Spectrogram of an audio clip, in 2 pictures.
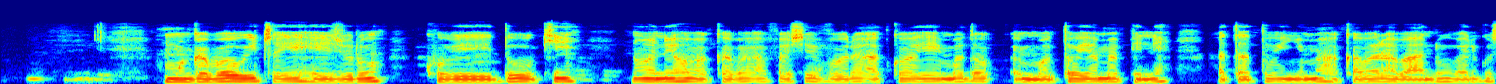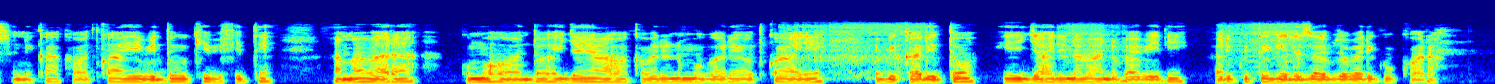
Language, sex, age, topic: Kinyarwanda, male, 25-35, government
